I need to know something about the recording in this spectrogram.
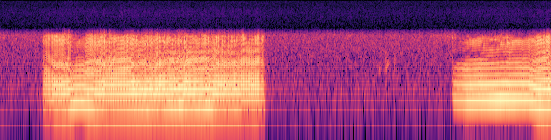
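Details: Sleeping domestic cat snoring: a loud, droning, buzzy rasp lasting about two and a half seconds, a quiet pause of roughly two seconds, then another snore beginning, steady and low-pitched with a slight wavering.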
